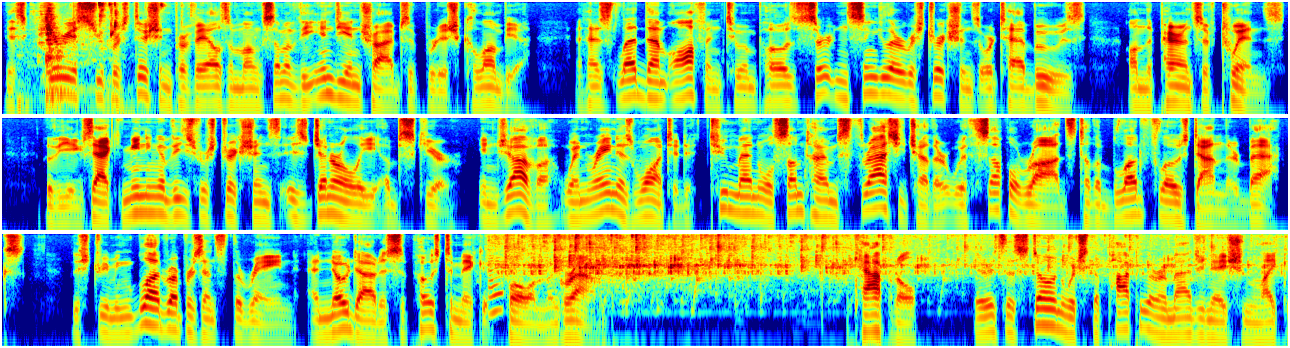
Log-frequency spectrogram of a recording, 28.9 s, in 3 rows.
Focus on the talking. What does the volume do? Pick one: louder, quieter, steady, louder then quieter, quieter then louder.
steady.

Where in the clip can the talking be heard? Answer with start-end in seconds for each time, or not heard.
0.0-23.9, 25.6-28.9.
